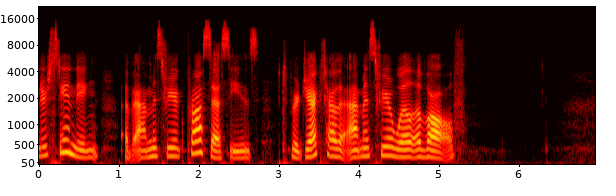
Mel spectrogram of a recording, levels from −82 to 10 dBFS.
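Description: A low-bitrate Bluetooth link, likely using SBC compression, runs through the whole of this speech clip, with damage that is plainly audible. The codec splits the signal into a few wide bands and hands out too few bits, so the upper bands are starved and the rest coarsely quantised. The treble thins and flickers in and out, while a gritty, grainy noise with aliasing rides on the speech, which fits a rate of about 80 kbps.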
